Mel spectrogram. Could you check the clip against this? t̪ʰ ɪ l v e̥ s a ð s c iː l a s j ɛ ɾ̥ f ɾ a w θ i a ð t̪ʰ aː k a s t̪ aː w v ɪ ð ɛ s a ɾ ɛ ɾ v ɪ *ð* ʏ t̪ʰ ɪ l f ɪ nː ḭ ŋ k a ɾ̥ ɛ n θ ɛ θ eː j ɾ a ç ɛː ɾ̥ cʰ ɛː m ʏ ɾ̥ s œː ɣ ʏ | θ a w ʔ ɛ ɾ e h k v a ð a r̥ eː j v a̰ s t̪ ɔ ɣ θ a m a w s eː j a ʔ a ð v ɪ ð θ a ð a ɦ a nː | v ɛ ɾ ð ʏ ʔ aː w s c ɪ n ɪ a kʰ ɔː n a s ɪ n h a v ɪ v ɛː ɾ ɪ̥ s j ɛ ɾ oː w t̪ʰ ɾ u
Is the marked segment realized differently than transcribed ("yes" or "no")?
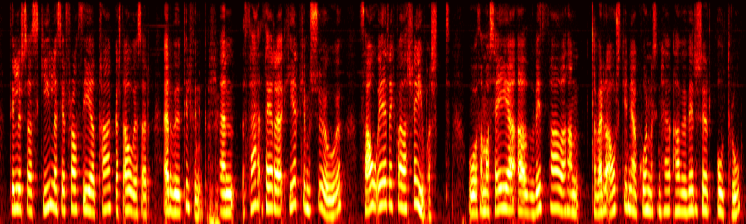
no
